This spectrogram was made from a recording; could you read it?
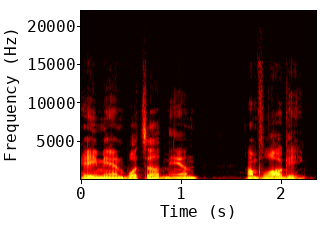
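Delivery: slow, put-on American accent in vlogger style. Imagining vlogging while filming people: put-on american accent. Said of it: "I'll speak like with an American accent and everything".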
